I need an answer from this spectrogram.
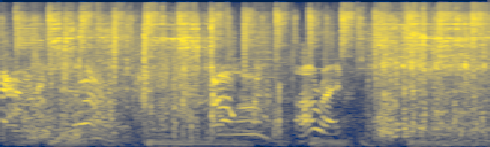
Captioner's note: grunting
